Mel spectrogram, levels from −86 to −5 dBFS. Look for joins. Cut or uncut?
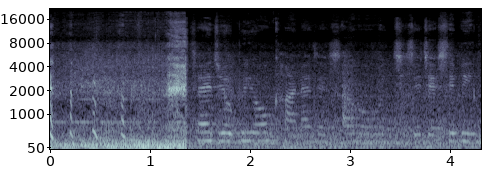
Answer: cut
